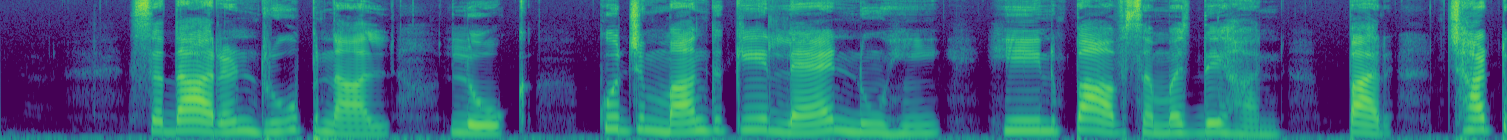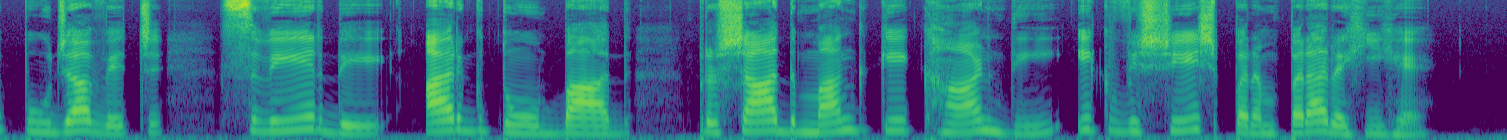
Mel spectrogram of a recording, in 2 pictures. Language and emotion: Punjabi, neutral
